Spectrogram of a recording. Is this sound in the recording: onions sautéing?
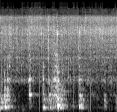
yes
